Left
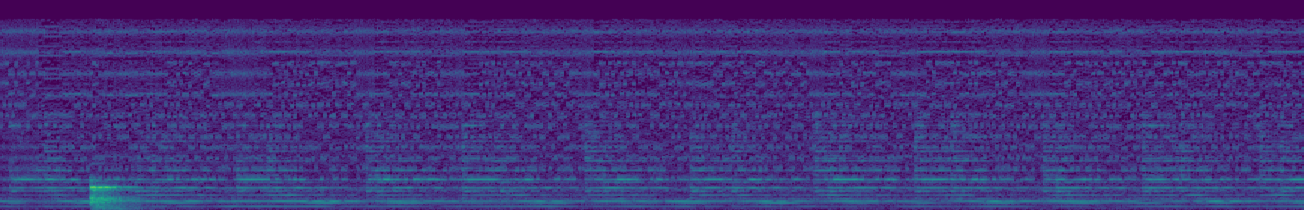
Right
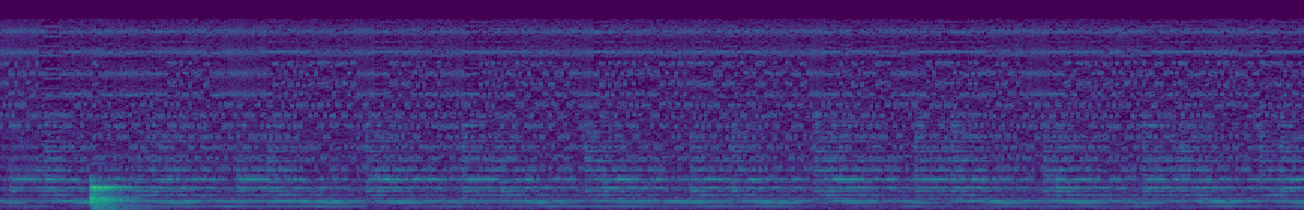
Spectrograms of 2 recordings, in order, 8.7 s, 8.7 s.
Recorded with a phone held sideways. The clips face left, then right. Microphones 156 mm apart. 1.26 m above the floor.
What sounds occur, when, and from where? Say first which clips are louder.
0.6 s a piano: left 1 dB; centre (ahead or behind), 4 m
